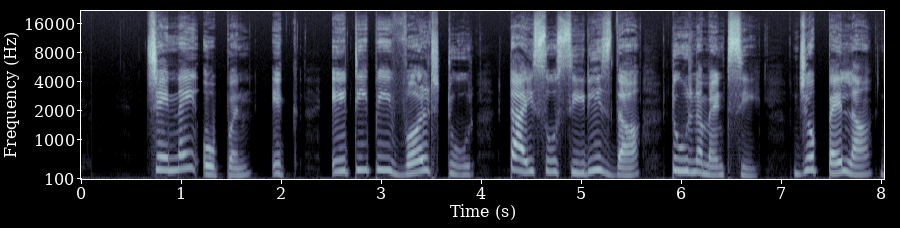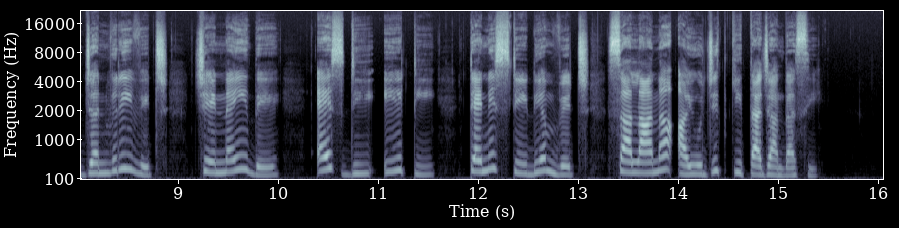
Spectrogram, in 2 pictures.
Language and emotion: Punjabi, neutral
